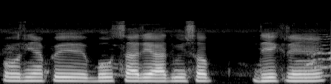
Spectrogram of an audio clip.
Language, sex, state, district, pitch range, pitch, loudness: Hindi, male, West Bengal, Alipurduar, 160-170 Hz, 165 Hz, -15 LUFS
